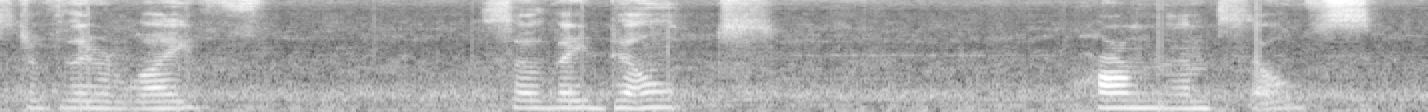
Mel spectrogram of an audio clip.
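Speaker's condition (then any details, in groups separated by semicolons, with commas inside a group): Cerebral palsy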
